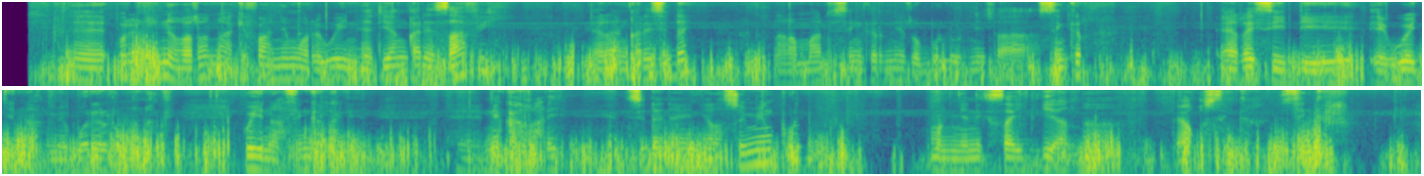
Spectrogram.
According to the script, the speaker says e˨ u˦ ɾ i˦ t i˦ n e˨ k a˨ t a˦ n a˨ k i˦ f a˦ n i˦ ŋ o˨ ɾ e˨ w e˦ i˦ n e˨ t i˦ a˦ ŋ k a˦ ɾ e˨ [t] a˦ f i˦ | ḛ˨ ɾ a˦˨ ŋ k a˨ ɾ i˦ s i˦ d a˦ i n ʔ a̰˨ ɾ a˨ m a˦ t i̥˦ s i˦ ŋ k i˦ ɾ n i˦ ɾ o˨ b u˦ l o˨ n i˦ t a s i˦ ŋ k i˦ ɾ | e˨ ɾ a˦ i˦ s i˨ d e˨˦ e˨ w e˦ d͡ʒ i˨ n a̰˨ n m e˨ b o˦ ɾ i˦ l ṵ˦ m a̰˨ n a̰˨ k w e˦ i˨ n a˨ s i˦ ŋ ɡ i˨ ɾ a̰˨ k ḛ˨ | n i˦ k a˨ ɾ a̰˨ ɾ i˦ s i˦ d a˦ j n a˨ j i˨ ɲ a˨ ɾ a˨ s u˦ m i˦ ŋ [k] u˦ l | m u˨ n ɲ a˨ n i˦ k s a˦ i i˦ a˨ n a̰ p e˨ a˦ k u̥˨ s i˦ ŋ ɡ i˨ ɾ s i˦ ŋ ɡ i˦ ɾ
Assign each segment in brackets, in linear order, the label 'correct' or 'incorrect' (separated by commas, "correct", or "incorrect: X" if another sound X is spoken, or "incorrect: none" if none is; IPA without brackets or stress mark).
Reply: incorrect: s, incorrect: p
